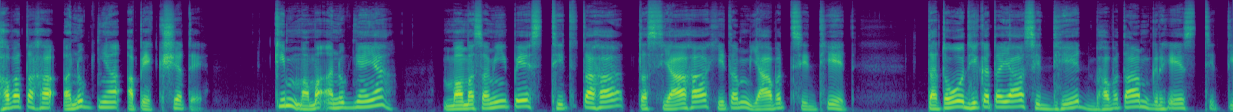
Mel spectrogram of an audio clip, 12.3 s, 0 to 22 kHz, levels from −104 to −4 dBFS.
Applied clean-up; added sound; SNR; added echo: none; none; none; none.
